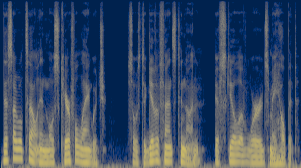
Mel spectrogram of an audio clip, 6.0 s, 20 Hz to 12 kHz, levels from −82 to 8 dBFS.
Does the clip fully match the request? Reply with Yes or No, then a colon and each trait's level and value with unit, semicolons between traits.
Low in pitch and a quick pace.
Yes: low, 100 Hz; fast, 220 wpm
